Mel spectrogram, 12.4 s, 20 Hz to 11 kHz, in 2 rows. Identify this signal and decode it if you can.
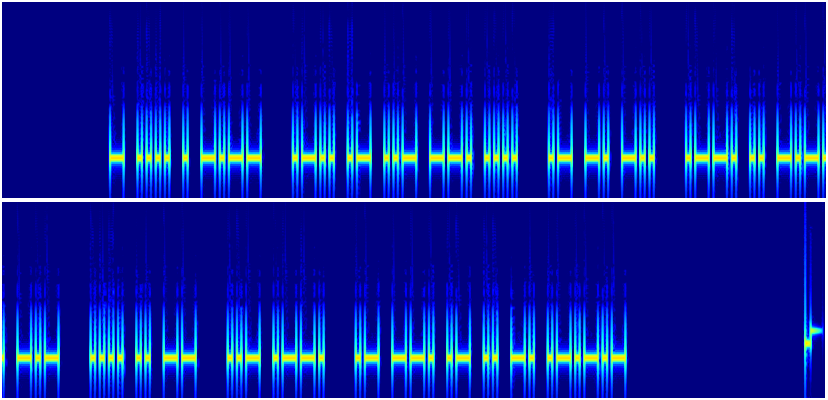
Morse code, heard as a keyed tone, about 34 wpm, 700 Hz. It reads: THEY LAUGH AND PICK HIM UP AGAIN.
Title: Sentences from Top 1000 Words 35wpm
